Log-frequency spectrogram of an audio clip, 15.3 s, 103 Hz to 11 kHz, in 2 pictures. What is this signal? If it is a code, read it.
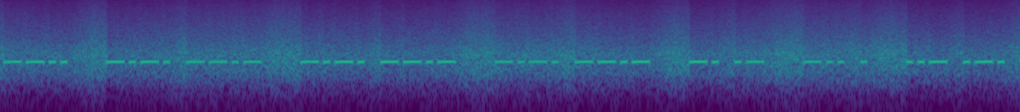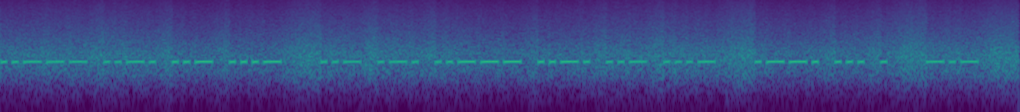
Morse code, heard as a keyed tone, machine-sent, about 28 wpm, 840 Hz, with radio static and a narrow filter. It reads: … CQ CQ CQ NA DE UR2FUV UR2FUV PSE K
